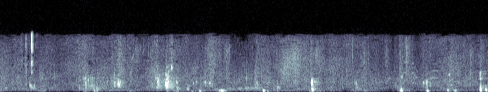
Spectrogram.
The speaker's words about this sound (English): Dog barks in the distance.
